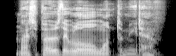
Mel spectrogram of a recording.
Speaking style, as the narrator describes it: sighed

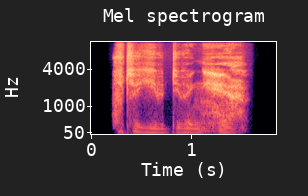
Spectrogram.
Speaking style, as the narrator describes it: Lucius hissed

